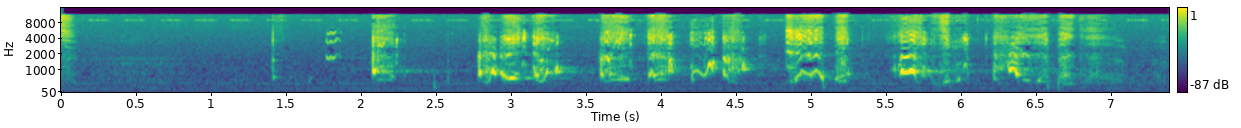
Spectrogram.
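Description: A dog makes a series of odd, snorting throat-clearing noises in irregular bursts, fairly loud, with no one talking.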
